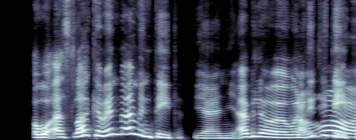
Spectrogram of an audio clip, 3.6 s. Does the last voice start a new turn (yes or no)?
yes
